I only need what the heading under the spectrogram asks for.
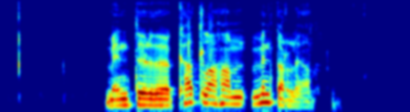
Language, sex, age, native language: Icelandic, male, 30-39, Icelandic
